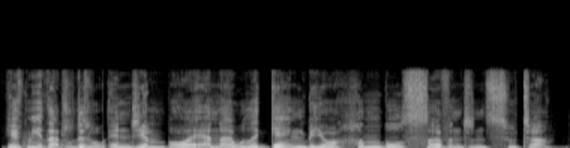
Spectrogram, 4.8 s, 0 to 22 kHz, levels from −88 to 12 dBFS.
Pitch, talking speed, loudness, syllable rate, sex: 150 Hz, 200 wpm, -19 LUFS, 4.9 syllables/s, male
